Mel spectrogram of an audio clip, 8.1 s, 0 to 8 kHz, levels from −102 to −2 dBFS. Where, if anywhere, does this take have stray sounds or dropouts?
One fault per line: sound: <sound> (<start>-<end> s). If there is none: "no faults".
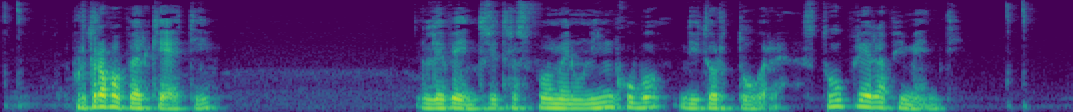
no faults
